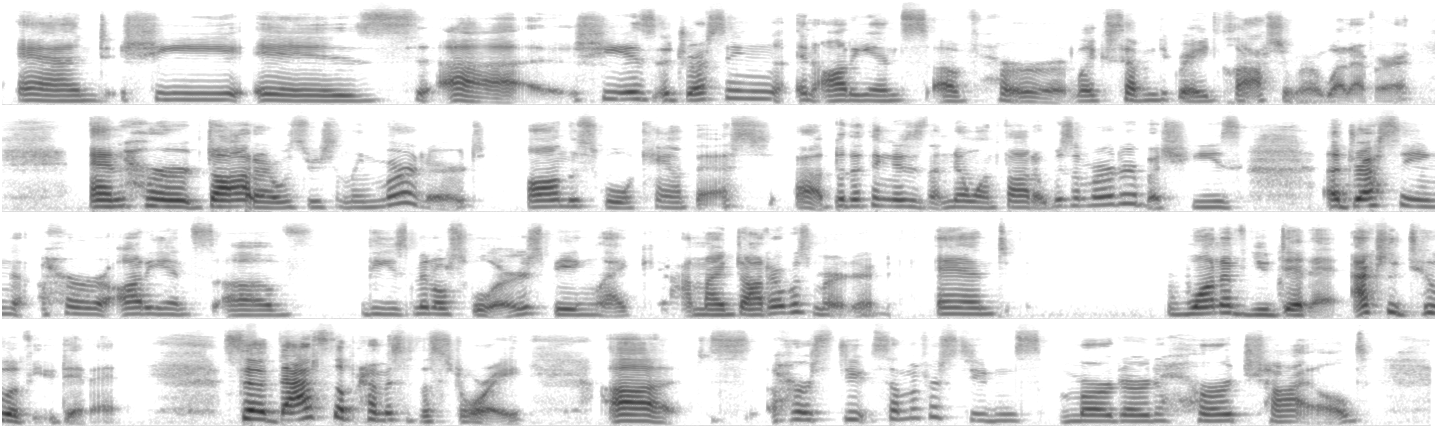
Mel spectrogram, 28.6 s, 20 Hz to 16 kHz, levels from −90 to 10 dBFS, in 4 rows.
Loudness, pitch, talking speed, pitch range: -28 LUFS, 220 Hz, 180 wpm, 195-260 Hz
